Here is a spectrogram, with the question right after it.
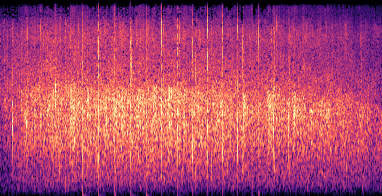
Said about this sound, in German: Und vielleicht dürfen wir jetzt auch mal klatschen.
